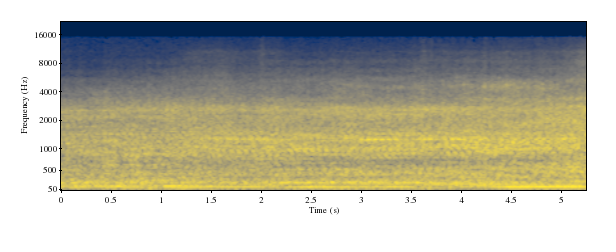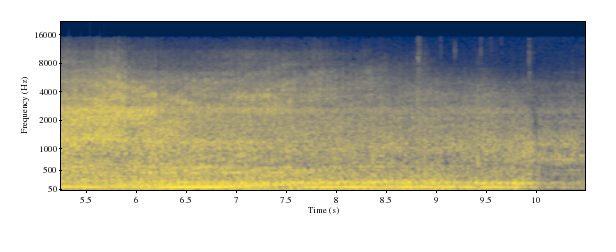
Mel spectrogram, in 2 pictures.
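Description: road traffic passing by

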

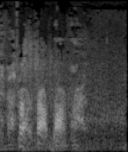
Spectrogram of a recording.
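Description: dog barking

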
